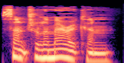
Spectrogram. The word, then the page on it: Central American: British English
